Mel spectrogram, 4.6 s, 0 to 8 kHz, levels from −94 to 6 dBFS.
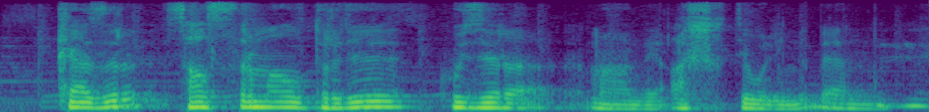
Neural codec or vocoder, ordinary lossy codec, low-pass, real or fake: none; Opus, 32 kbps; 7.2 kHz; real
